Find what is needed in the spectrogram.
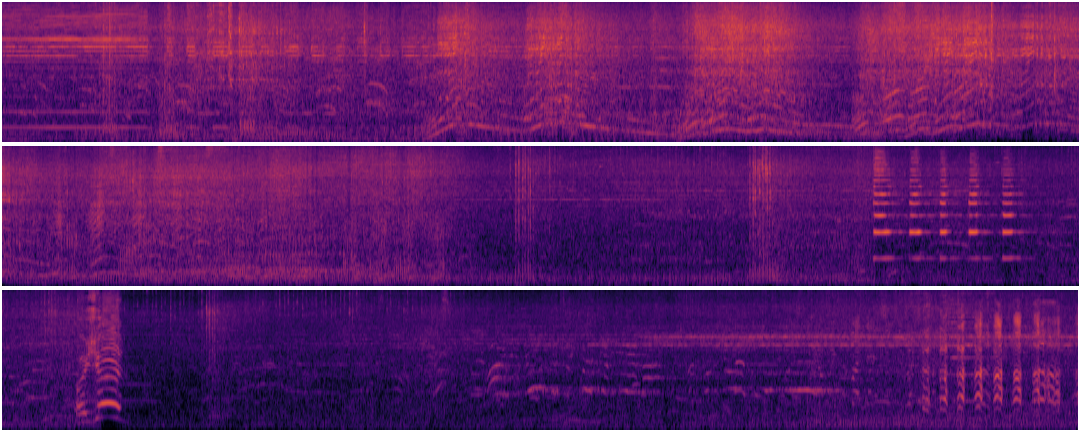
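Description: Several motorcycle engines revving among a crowd, their pitch swinging up and down. Later a horn gives about five quick short toots, followed by one brief louder sound.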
